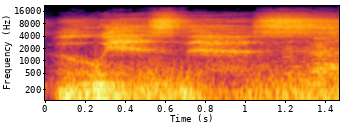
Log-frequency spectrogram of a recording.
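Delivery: slow, drawn-out whisper; menacing whisper. Retold or imitated. Marie confronting the unknown caller, slow whisper. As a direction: whisper it slowly, every word stretched. Marie demands to know who's calling.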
